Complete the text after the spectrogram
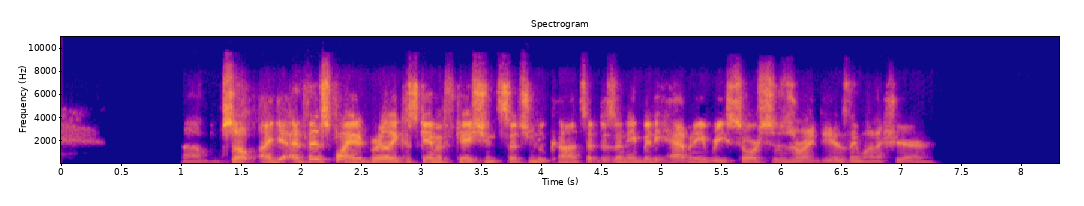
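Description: A middle-aged man talks with animation over an online call.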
